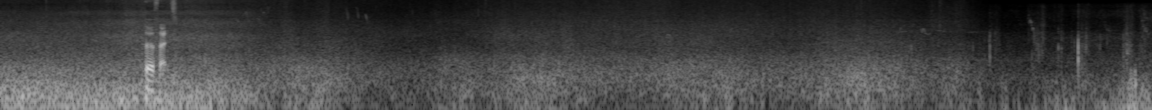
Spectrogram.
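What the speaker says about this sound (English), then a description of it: "Got a nice sea breeze, just keeping me cool." A sea breeze rushes over the microphone above the waves by the cliffs of Malta, with soft surf and a few footsteps in a steady wash; a voice speaks briefly.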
